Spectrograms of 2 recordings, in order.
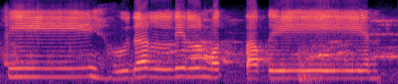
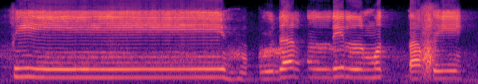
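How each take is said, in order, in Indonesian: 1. Vokal gabungan itu dipanjangkan empat harakat. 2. Vokal gabungan itu dipanjangkan enam harakat. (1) "yang tawassut" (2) "Yang ketiga tul"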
